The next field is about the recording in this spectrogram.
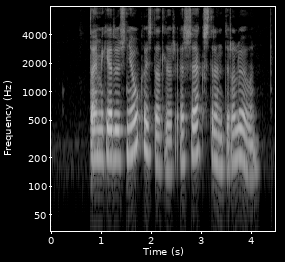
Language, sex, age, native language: Icelandic, female, 40-49, Icelandic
